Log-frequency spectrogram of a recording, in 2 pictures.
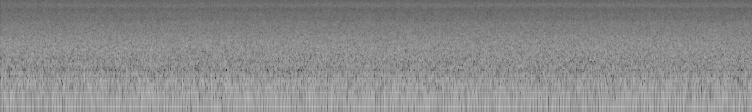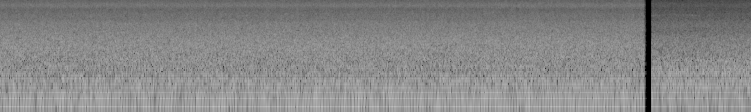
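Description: A waterfall splashes steadily down a rock face close by.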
